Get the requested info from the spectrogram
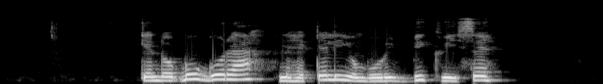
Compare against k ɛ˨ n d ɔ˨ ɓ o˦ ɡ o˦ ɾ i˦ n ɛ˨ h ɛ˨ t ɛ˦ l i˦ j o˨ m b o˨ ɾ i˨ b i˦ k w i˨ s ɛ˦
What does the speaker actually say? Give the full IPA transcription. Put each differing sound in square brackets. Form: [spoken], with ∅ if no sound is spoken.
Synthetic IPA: k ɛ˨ n d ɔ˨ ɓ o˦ ɡ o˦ ɾ [a˦] n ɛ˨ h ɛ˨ t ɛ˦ l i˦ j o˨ m b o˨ ɾ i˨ b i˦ k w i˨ s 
